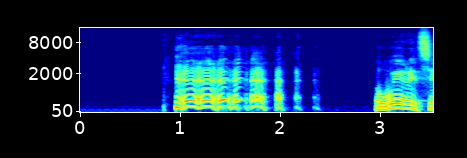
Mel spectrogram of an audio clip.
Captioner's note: Ketawa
